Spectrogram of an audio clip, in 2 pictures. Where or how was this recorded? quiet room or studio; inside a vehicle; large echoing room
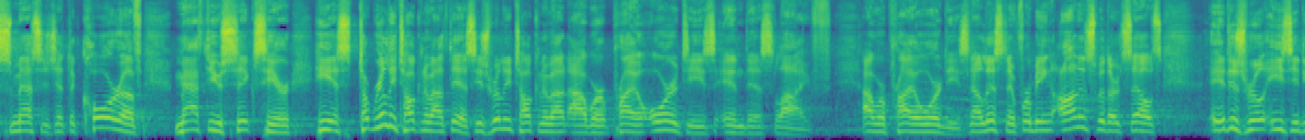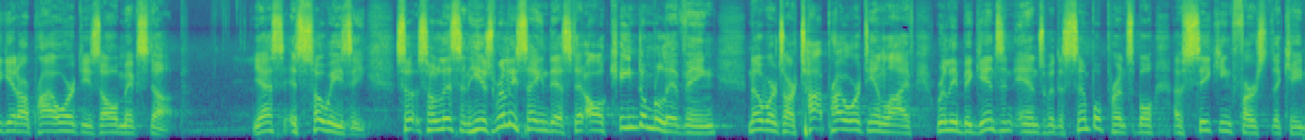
large echoing room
